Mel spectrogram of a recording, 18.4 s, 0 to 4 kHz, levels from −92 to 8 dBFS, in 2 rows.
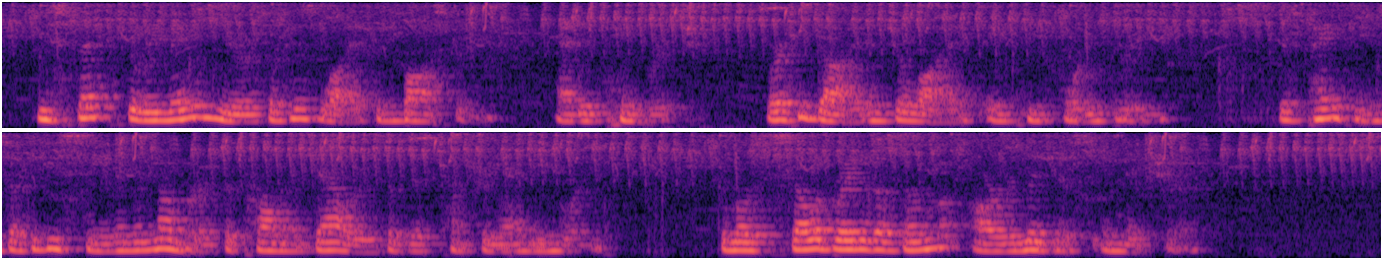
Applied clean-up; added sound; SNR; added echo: none; Bird; 14 dB; reverberation time 0.6 s.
